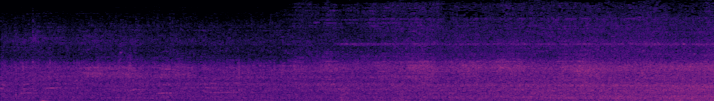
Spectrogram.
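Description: A high-speed train glides into a station with a rising rushing hiss.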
